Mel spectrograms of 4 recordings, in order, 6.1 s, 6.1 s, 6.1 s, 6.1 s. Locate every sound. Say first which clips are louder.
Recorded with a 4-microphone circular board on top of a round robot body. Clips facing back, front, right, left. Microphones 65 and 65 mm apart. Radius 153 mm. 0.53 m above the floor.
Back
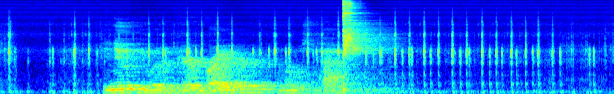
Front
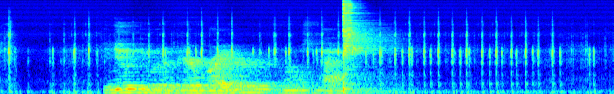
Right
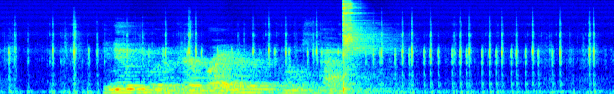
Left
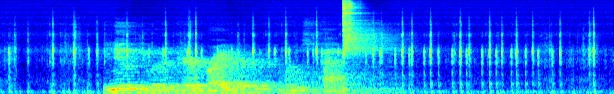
1.0 s a man speaking: even, right 1 dB; 150° left, 3 m
3.4 s a clunk: front 3 dB, right 5 dB; 70° right, 0.6 m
